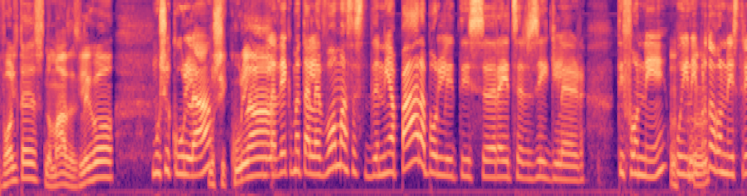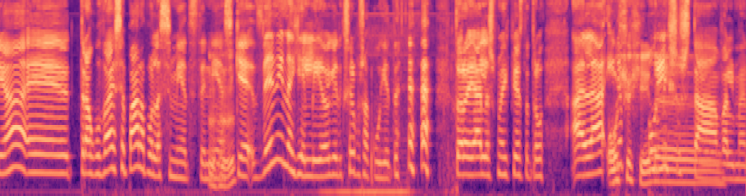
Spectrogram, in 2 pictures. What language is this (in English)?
Greek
